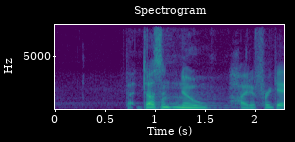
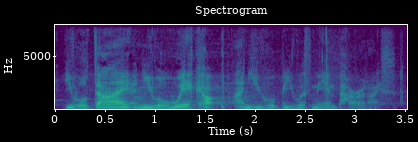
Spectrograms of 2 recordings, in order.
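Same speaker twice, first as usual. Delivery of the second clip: soft whispered promise; Jesus whispering to the dying criminal; 4 semitones lower, 5 dB quieter than usual. Acted. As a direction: whisper it like a secret comfort.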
